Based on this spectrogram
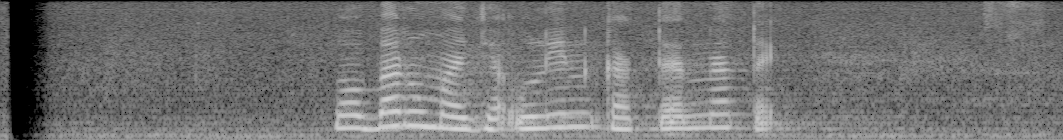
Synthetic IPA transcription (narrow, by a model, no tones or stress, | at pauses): lɔbaɾumad͡ʒaʔulinkat̪ɛrnat̪ɛ̰ʔ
